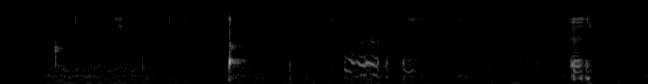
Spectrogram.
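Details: Quiet room with a few sharp, brief hiccup catches spaced seconds apart, plus soft vocal sounds; hiccups.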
